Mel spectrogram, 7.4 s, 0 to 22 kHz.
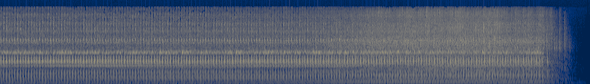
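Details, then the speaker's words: Piston-style vacuum pump on a display, drawing toward 22 inches of vacuum slowly; loud, steady buzzing drone with a fast pulse that stops abruptly, vibrating the whole display, normal but noisy operation. "you can see it vibrated our whole display and it took a little while to get up to 22 inches of vacuum"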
